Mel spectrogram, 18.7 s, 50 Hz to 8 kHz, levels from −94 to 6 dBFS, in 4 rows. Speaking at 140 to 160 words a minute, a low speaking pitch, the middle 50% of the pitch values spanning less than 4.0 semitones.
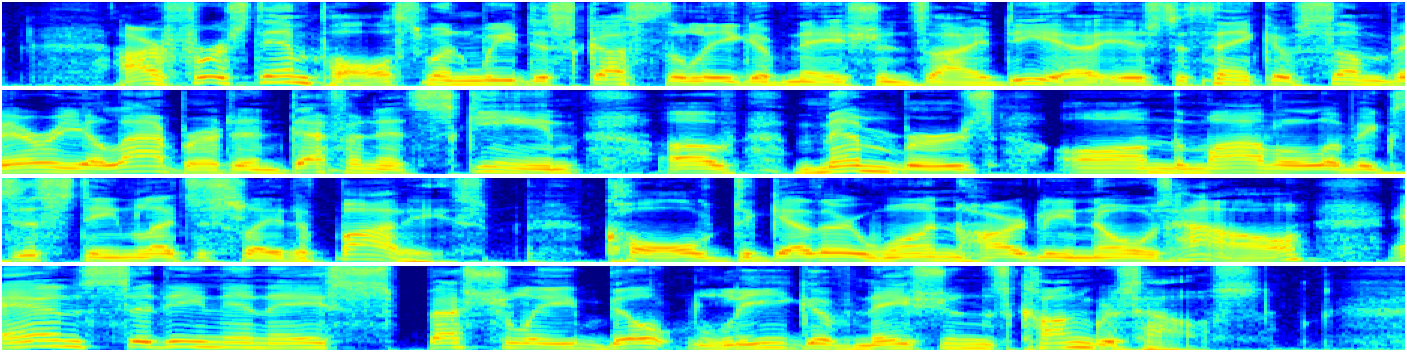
No: average, 150 wpm; low, 130 Hz; average, 4.5 semitones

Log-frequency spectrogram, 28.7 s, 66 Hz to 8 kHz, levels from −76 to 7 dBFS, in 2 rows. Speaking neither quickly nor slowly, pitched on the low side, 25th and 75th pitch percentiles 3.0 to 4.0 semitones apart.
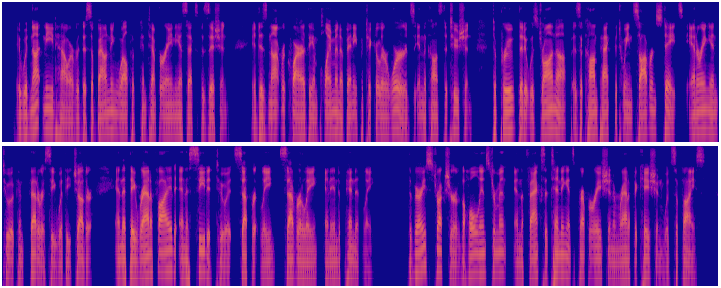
Yes: average, 155 wpm; very low, 85 Hz; average, 3.3 semitones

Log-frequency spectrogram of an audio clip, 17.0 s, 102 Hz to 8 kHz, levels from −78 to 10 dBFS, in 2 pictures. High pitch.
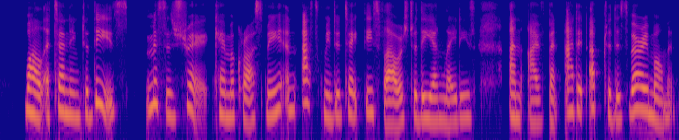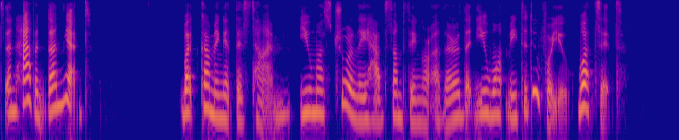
Yes: high, 225 Hz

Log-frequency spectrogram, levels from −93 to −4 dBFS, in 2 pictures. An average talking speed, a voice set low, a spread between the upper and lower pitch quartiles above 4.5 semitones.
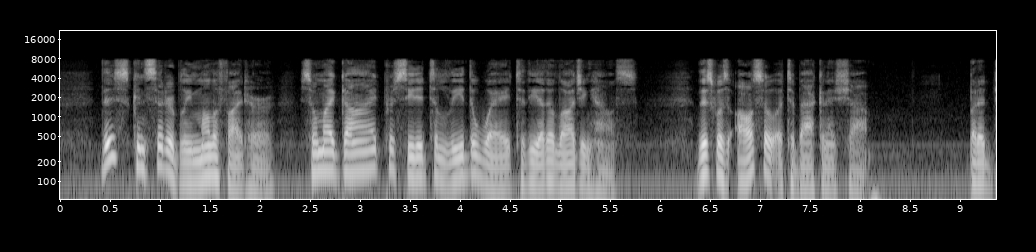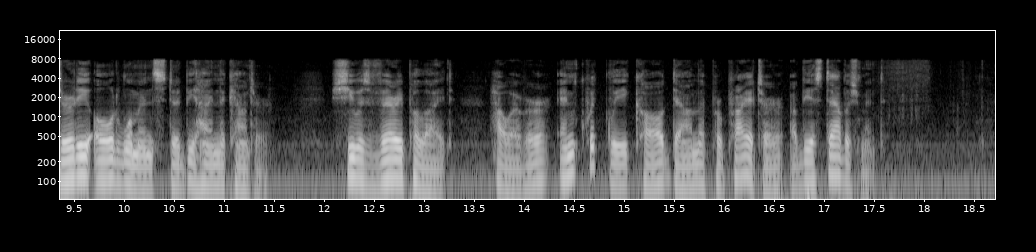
Yes: average, 145 wpm; very low, 95 Hz; average, 5.2 semitones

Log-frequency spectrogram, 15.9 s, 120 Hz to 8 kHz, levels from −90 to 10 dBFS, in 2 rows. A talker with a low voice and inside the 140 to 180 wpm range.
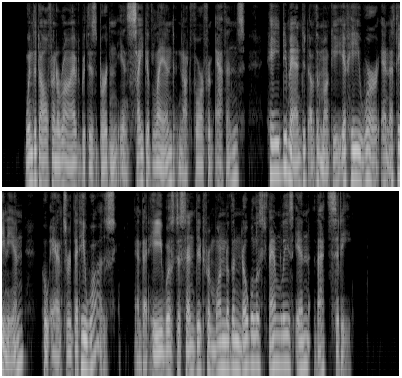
Yes: low, 115 Hz; average, 165 wpm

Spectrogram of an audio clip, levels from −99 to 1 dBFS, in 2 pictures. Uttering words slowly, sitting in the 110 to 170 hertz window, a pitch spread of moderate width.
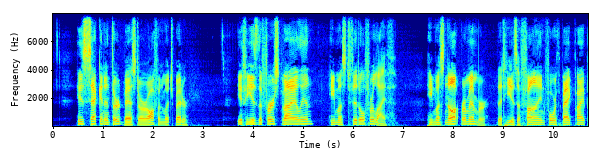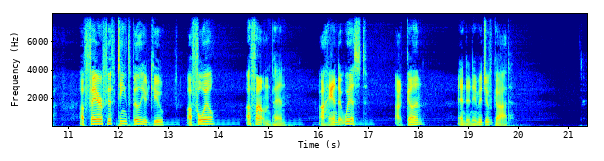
No: average, 145 wpm; medium, 140 Hz; average, 4.5 semitones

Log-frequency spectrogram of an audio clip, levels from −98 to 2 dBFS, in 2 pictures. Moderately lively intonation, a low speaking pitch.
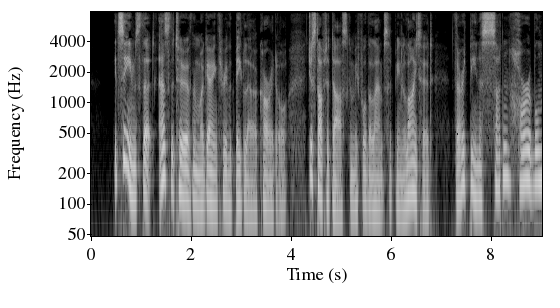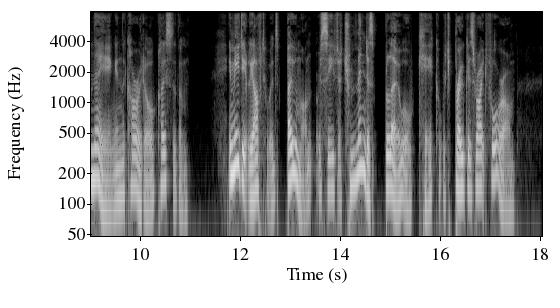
No: wide, 8.7 semitones; low, 120 Hz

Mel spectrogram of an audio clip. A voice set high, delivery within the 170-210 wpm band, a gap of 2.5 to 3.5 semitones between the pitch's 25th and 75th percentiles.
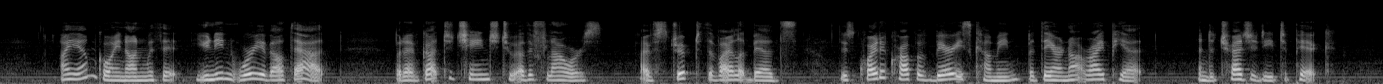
No: high, 205 Hz; average, 180 wpm; average, 4.0 semitones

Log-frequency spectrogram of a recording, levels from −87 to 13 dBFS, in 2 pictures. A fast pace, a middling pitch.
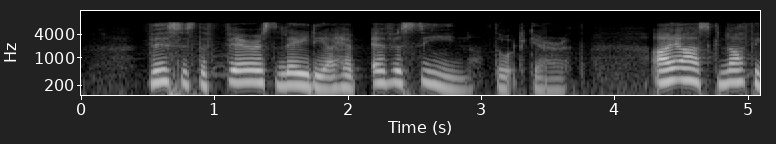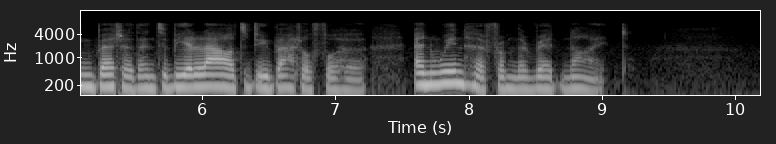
No: average, 185 wpm; medium, 180 Hz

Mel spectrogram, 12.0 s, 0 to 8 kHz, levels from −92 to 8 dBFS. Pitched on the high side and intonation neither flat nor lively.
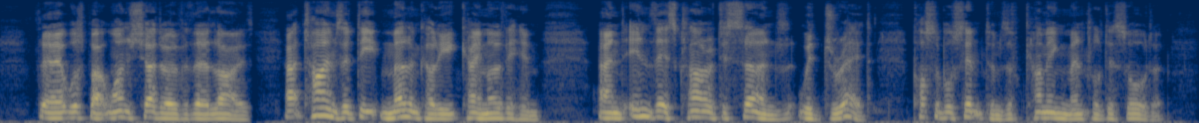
No: low, 125 Hz; average, 3.5 semitones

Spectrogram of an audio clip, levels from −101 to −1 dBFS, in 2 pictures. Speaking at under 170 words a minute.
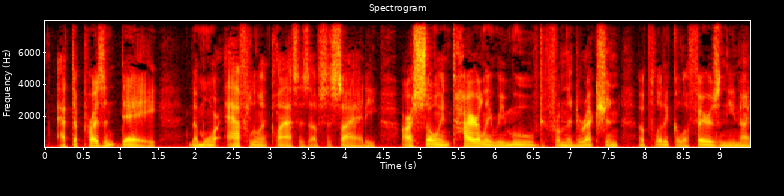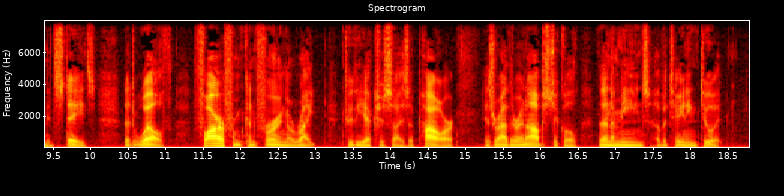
Yes: average, 150 wpm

